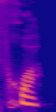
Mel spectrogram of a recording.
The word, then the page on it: froid: French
